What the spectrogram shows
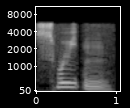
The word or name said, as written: sweeten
